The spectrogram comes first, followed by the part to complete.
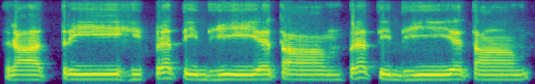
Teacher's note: प्रति में इकार दीर्घ नहीं, ह्रस्व है।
